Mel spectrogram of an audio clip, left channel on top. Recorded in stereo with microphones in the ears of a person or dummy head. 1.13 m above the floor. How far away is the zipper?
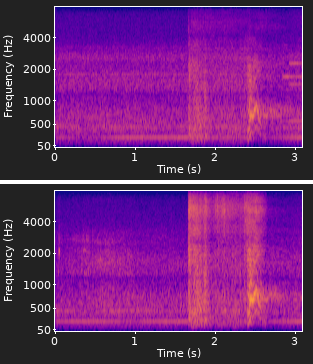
About 0.8 m.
